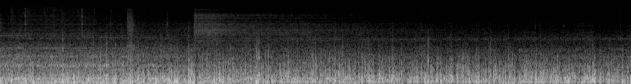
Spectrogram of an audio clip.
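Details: Propane heater modified with a dimmer on the fan and a regulator on the propane, running at reduced fan speed and low gas: low, steady flame roar and slowed fan with no surges or sputters, piezo clicking audible; normal running.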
